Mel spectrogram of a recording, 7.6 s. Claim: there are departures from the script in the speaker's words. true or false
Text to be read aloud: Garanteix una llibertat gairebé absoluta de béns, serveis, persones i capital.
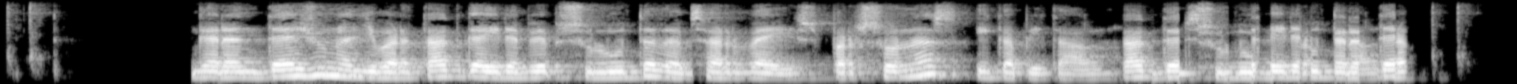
true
